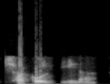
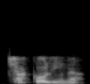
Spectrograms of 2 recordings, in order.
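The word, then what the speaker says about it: Txakolina: this Chacolina. It is spelled, by the way, Txacolina, Chacolina.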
